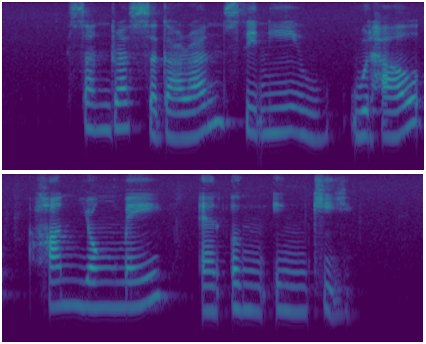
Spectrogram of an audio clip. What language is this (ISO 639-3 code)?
eng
